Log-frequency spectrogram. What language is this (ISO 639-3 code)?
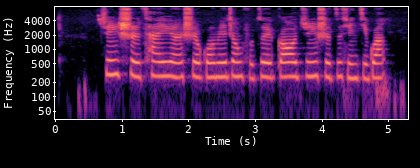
zho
